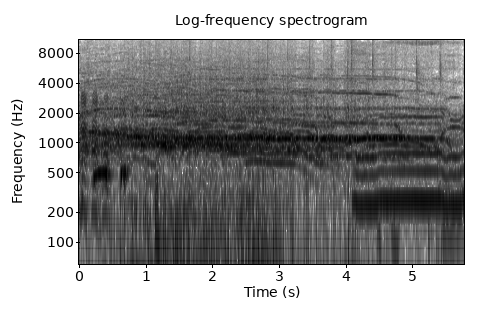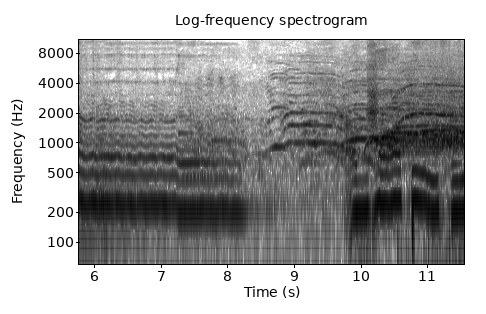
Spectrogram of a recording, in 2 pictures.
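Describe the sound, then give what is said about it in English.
A crowd cheers loudly and continuously, full of high whoops and yells, dipping briefly near the end before swelling again into another burst of shouting. “All right, enough exuberance, crowd.”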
